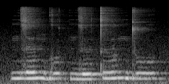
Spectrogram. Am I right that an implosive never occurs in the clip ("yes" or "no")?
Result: yes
